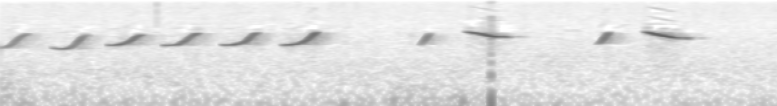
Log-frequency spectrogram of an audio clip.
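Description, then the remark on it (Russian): Wings of a flock of ducks whistling as they fly high overhead: a quick, rhythmic run of thin rising whistles, then a few separate longer sliding whistles, clear with no voices. “Есть такая порода уток. Когда они летят, то их крылья, рассекая воздух, точно поют, или лучше сказать, посвистывают.”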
